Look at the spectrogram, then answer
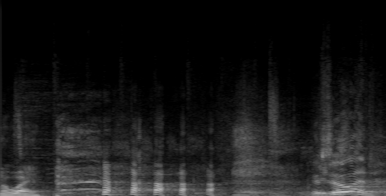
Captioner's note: man laughing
